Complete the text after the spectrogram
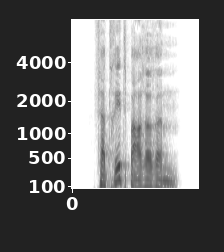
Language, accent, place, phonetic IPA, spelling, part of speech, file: German, Germany, Berlin, [fɛɐ̯ˈtʁeːtˌbaːʁəʁəm], vertretbarerem, adjective, De-vertretbarerem.ogg
- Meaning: strong dative masculine/neuter singular comparative degree of vertretbar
